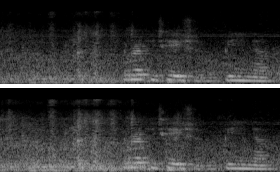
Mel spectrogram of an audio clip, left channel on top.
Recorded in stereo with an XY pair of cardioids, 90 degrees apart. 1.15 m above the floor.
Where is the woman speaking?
15° right, 8 m.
